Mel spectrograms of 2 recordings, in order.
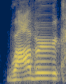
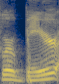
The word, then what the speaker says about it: Robert: Pronounced Luis Robert. I think he's fine with Robert. No, he's fine with Robert, and that's like how Americans pronounce it. But like the correct pronunciation in Cuba is Luis Robert, and I know we're a word pod, so I just have to bring that to our attention.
